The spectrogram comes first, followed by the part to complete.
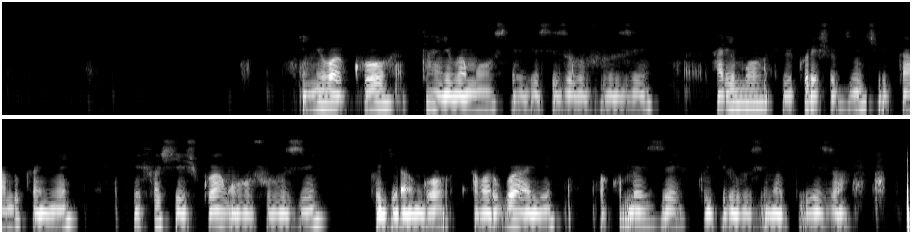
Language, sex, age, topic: Kinyarwanda, male, 25-35, health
